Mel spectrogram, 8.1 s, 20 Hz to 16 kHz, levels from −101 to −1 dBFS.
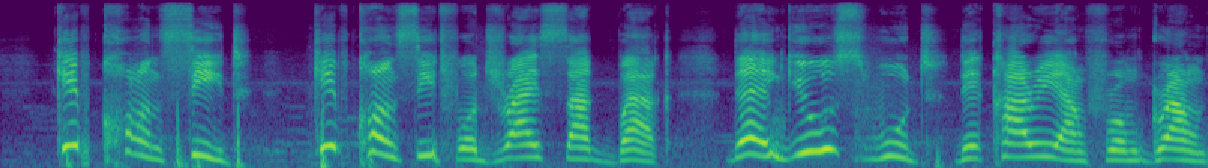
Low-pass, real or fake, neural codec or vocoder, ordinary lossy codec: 14.4 kHz; real; none; none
